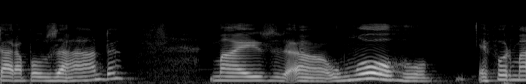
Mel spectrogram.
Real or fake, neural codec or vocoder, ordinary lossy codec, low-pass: real; none; none; 7.2 kHz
